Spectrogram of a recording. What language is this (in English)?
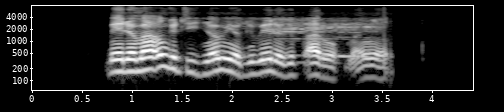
Luo (Kenya and Tanzania)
